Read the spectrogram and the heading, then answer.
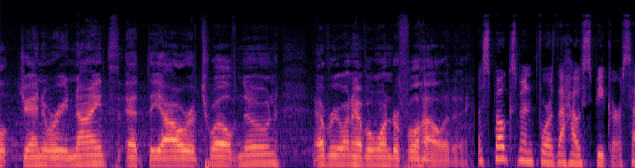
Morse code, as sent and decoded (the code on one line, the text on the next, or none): none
